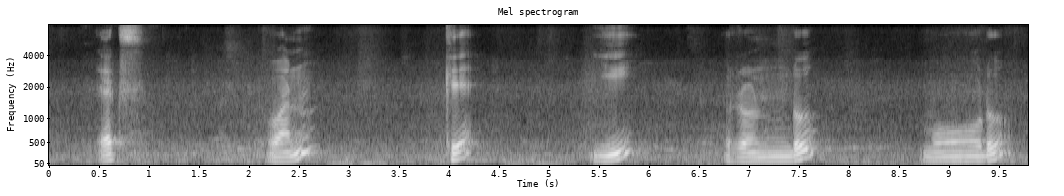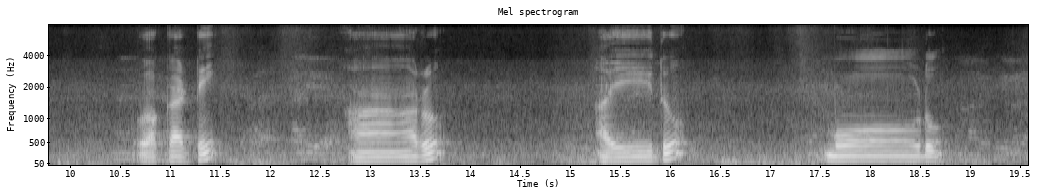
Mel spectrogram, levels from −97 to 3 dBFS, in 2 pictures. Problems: none marked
